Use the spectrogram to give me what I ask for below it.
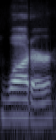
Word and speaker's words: water: Uh, water very commonly becomes water. Water.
